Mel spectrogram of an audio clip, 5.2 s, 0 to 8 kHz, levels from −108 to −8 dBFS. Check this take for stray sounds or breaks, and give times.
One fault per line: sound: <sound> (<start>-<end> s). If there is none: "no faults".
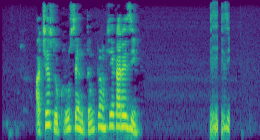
sound: laugh (4.2-4.6 s)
